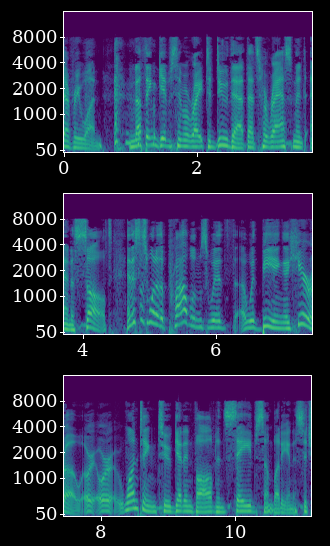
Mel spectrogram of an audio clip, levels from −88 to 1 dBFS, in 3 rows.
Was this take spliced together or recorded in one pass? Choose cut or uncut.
uncut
